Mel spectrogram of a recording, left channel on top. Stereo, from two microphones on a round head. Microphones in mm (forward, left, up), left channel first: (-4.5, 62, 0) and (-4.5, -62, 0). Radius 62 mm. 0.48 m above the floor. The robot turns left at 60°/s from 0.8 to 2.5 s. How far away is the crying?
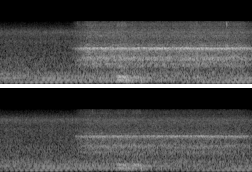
No crying in this recording.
